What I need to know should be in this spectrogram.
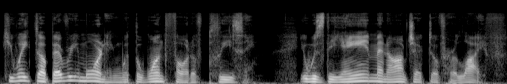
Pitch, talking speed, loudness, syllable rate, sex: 120 Hz, 235 wpm, -18 LUFS, 5.9 syllables/s, male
